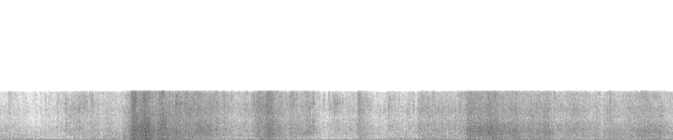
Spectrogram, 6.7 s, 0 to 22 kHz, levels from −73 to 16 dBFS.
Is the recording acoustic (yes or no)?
no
